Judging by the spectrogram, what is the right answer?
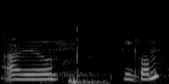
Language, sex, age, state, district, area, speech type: Assamese, female, 18-30, Assam, Dhemaji, urban, spontaneous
